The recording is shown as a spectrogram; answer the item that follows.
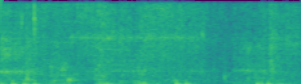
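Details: A red drum caught while fishing off Texas, held in hand out of the water, gives deep, muffled thumps in quick irregular clusters like a beating drum, with faint wind and water noise underneath.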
